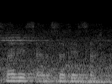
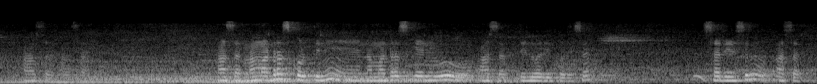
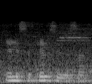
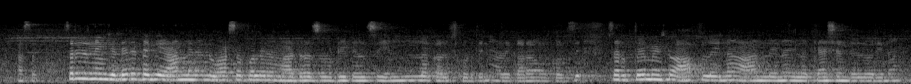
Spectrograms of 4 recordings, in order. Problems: none marked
